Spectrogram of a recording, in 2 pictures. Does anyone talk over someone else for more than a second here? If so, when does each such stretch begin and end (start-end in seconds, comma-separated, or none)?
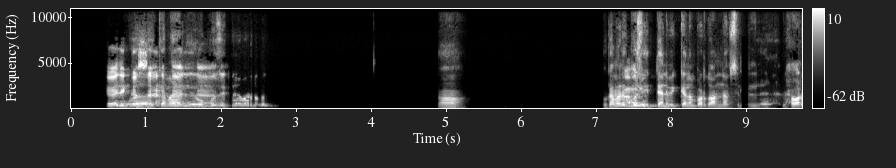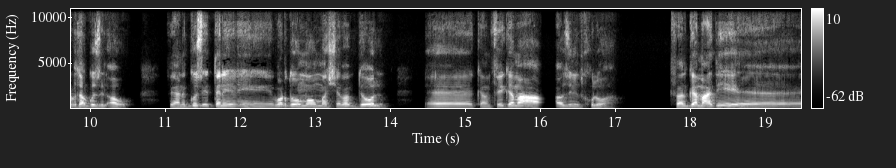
0.7-2.0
